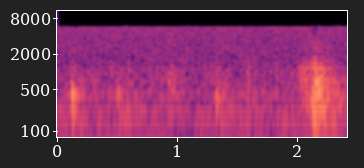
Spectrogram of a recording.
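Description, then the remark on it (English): A few soft, scattered knocks and shuffles lead up to a door swinging shut with a muffled thud near the end, with no voices. “Would you mind the door?”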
